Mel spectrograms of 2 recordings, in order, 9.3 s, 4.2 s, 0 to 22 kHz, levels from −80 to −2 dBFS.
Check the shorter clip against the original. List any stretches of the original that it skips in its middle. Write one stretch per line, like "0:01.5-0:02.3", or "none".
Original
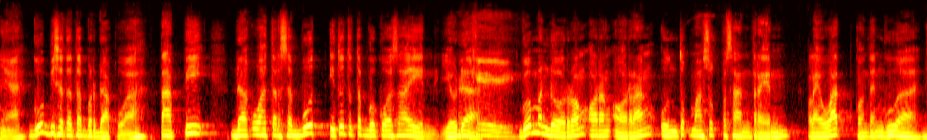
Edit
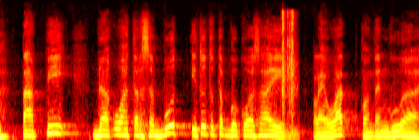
0:04.3-0:07.9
